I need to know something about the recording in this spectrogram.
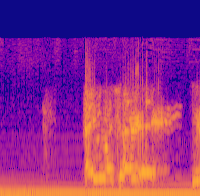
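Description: A voice speaking over a telephone line for about a second, starting a little under a second in, above a steady low hum.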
